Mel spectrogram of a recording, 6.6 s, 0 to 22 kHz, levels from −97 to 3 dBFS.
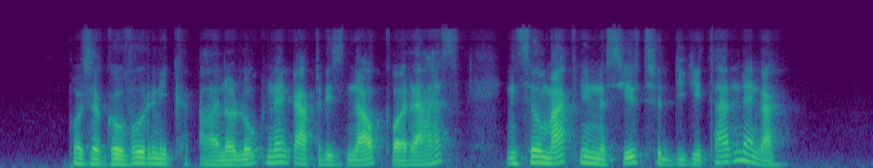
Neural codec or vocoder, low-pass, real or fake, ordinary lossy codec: codec, 16 kHz in and 24 kHz out, 0.8 kbps, FocalCodec, streaming, 65536 codes; 10.8 kHz; fake; Opus, 32 kbps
